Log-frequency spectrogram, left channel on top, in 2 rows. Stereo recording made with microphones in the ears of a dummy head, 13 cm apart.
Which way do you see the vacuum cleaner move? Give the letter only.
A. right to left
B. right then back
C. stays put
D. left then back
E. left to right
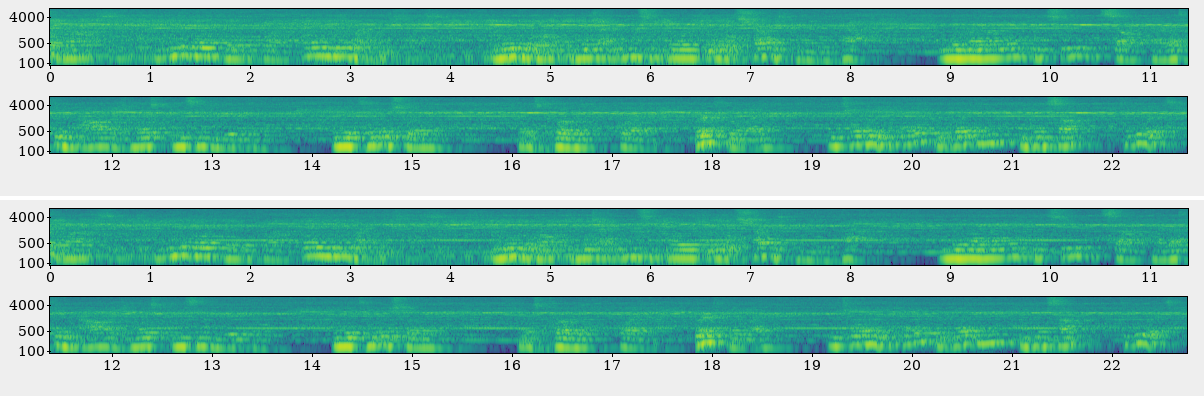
E.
